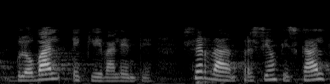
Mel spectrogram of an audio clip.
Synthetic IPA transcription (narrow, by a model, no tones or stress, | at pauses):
ɣloβ̞alekiβ̞alent̪e | seɾðapɾesjõɱfiskal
